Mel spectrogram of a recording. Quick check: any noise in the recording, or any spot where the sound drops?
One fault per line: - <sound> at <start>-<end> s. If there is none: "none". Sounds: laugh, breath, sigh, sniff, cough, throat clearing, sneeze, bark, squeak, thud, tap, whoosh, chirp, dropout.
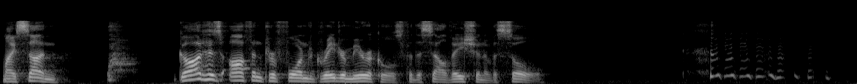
- bark at 1.1-1.4 s
- laugh at 6.8-8.3 s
